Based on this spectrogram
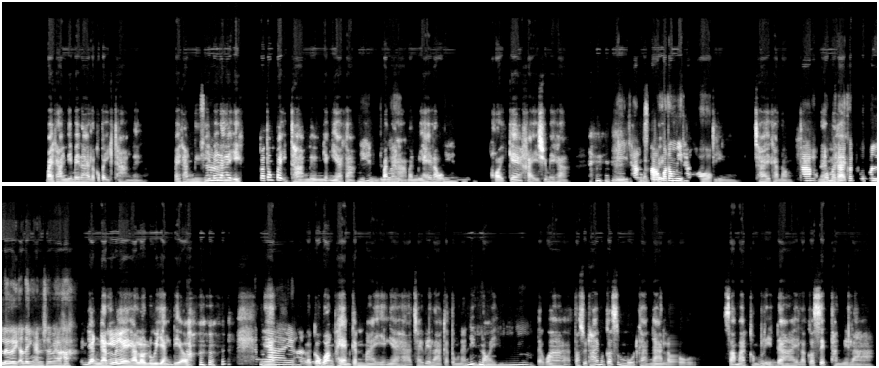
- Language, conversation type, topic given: Thai, podcast, คุณมีวิธีจัดการกับความเครียดอย่างไรบ้าง?
- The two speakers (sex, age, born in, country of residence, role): female, 30-34, Thailand, Thailand, host; female, 55-59, Thailand, Thailand, guest
- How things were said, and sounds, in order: chuckle; laughing while speaking: "คะ ?"; chuckle; other background noise; in English: "คอมพลีต"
